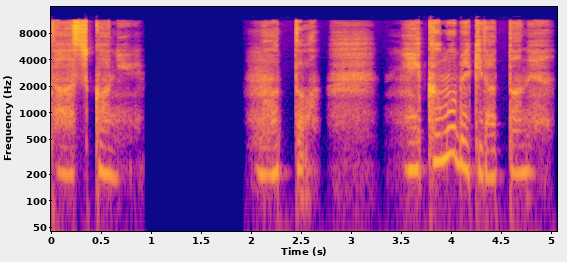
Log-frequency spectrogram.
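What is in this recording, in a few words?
BREAK, Japanese; GF Alarm; UMP45Mod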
